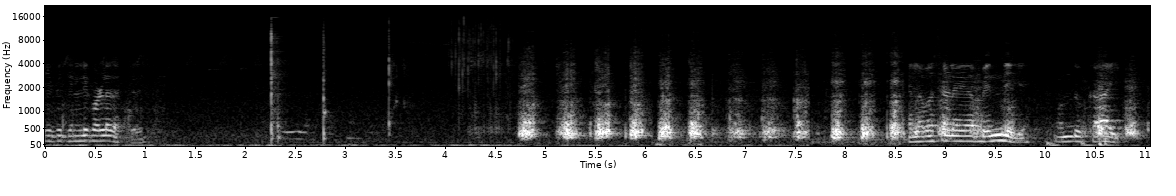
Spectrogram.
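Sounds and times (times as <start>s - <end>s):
coconut scraping on metal scraper: 4.7s - 11.0s.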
